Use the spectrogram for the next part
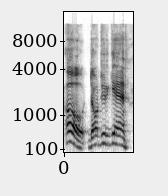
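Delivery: high-pitched, lightly mock scolding; imitated forgiving shopkeepers. Shop owners letting a young thief off, lightly mock scolding. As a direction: put on a high, indulgent shopkeeper voice.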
